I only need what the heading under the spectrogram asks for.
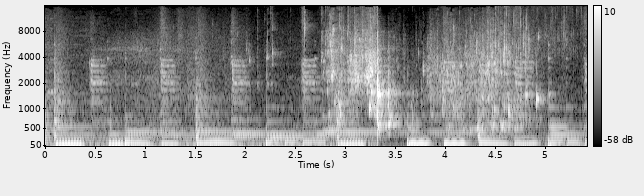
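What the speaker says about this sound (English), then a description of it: "Take water and rinse the jar." Water runs and splashes into a jar to rinse out leftover tomato sauce, a close wet pouring and sloshing heard under light background music.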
